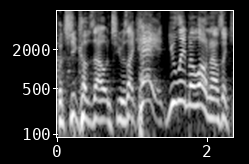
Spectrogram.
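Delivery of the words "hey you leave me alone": high-pitched mock telling-off; retold angry confrontation. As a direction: imitate an irate woman, pitched up. Angry woman confronts him, retold.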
